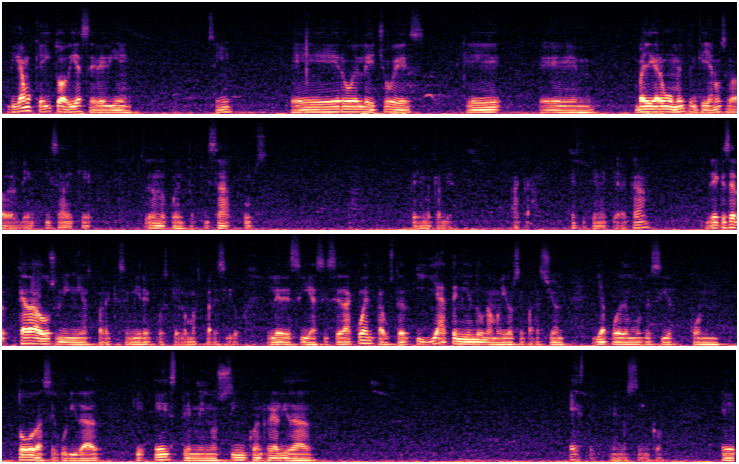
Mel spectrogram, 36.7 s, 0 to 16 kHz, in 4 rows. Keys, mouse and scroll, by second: 4.1-5.7 shift+drag, 6.5 scroll up 2, 7.4 scroll down 2, 11.0-11.8 drag, 12.6 click, 13.6 click, 14.7-16.3 drag, 17.0-18.7 drag, 19.2-21.1 drag, 28.1 click, 28.8 click, 32.5 click, 33.6 click, 34.5 click.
